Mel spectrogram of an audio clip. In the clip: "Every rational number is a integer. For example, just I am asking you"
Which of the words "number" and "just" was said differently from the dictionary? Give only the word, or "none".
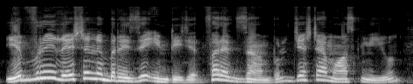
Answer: number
